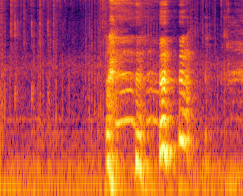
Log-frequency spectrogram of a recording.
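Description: A woman's voice: a few brief, soft vocal sounds, not words, about halfway through.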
